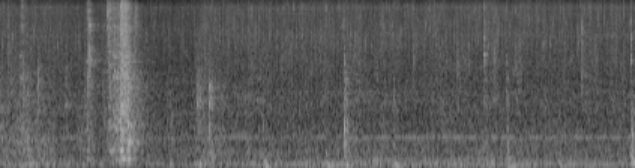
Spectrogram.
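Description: Small diced onion frying in olive oil over low heat, a steady soft sizzle with occasional louder clinks and stirring scrapes, the loudest burst early on, with no voices.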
